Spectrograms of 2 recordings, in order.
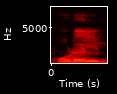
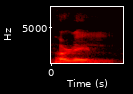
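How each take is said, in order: First: The first vowel is a rounded 'o'. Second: The first vowel is an open 'a'. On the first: This is how Bengali speakers say it. "আমরা বাংলায় ওটাকে পোরেল বলবো" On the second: This is how native English speakers say it. "Native English speakers, তারা বলে"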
